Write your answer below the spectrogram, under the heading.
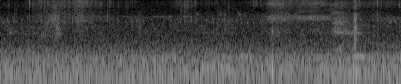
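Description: Quiet outdoor ambience: a faint steady background noise, with a few faint chirps and a light tick about four to five seconds in.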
